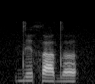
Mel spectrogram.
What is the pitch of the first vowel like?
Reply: high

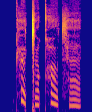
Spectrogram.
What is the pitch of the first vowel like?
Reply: falling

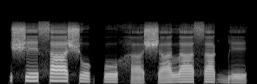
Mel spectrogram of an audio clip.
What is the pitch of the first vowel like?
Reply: high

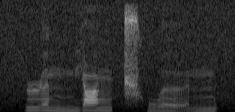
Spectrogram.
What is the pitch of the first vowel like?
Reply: falling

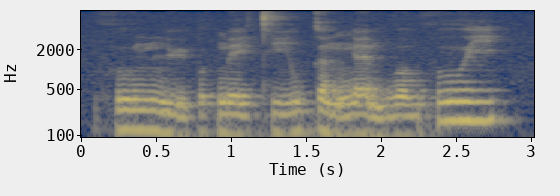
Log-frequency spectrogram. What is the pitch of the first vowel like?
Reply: low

